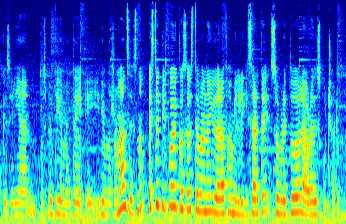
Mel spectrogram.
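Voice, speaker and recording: A woman in her twenties with a Mexican accent, chatting directly to the viewer in a casual vlog about how she studies languages. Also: fairly high pitch. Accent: Mexican Spanish. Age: 20s. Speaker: language-learning YouTuber. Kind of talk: casual explanatory vlog talk.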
